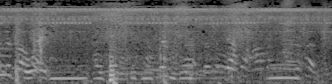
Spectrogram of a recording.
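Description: Steady high-pitched buzz of field insects, with faint distant voices of people talking and a couple of short knocks.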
